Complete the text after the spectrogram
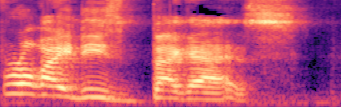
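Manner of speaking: put-on Australian accent throughout. Asked by her to say funny words, speaker repeats one as an Australian accent impression. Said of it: "Like in the Australian impression".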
